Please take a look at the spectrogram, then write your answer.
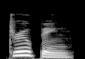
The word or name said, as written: drooping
